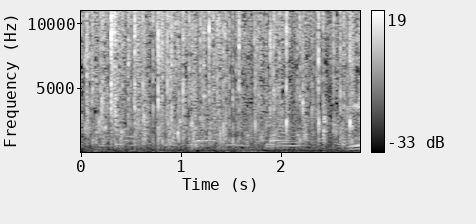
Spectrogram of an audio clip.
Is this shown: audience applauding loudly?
yes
